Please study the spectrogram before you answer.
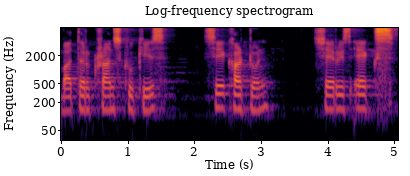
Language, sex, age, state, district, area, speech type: Bodo, male, 30-45, Assam, Kokrajhar, rural, read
